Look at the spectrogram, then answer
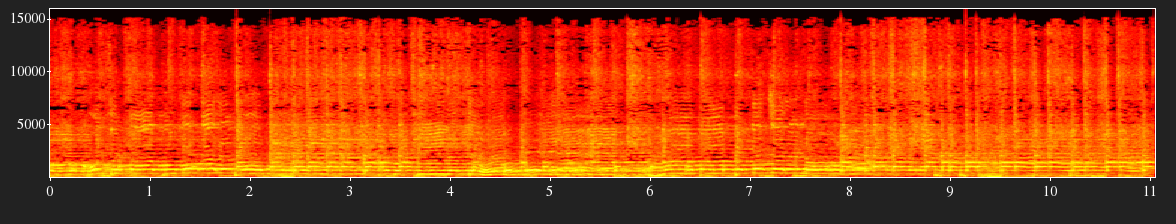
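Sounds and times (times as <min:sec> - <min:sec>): drum beating: 0:00.0 - 0:11.0.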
